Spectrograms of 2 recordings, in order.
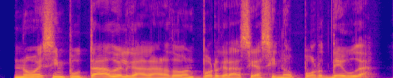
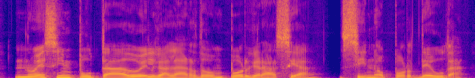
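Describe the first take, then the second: Both takes have the same delivery.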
